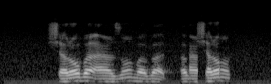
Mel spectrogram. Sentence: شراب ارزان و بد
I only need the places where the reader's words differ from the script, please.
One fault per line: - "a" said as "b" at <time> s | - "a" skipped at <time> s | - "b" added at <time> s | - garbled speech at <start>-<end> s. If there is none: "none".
- garbled speech at 1.8-2.3 s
